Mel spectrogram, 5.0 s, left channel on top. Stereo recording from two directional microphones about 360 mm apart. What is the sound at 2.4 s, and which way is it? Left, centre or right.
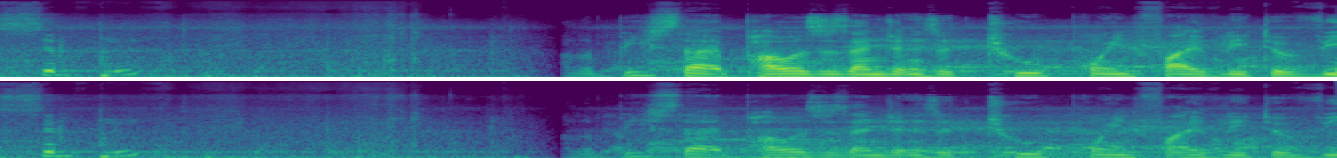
A man's voice, left.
